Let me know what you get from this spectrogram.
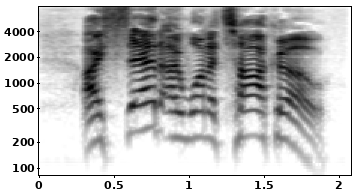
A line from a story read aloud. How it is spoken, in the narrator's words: Dipper yelled back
